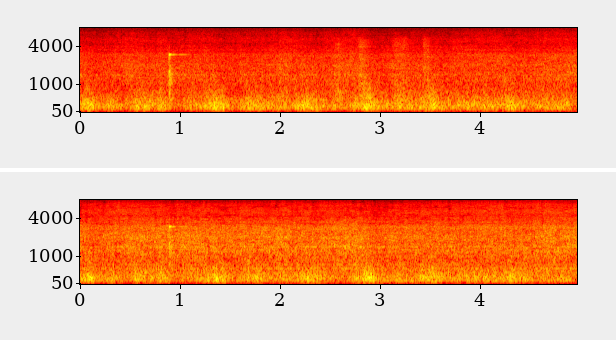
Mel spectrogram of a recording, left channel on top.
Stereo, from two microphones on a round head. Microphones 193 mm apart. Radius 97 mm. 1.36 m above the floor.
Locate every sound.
0.9 s a piano: 5° left (ahead or behind)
